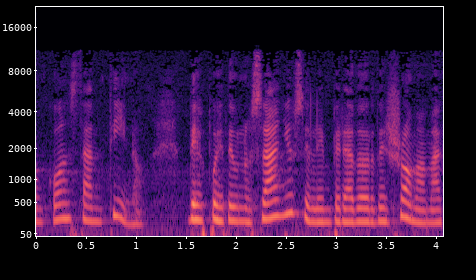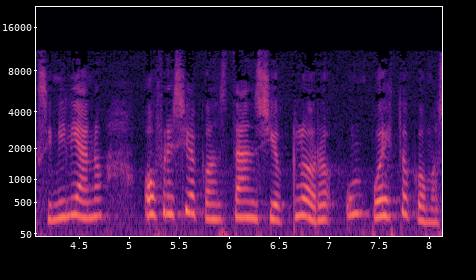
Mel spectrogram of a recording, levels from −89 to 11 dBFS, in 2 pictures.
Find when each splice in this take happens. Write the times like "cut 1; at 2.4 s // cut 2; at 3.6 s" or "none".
none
